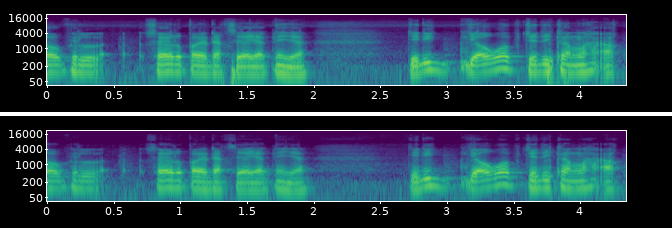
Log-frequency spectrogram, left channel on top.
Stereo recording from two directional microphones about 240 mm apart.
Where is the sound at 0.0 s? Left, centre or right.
Left.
